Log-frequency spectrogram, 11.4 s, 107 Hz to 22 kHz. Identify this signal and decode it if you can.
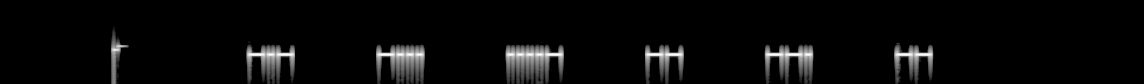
Morse code, heard as a keyed tone, about 25 wpm, spaced as for 9 wpm, 700 Hz. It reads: KB4MGM
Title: USA Call Signs - 6 Characters - 6x Character Spacing - 25wpm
